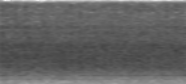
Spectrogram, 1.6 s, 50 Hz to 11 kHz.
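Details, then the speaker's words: Revived late-1920s Victor Jr fan, oscillator and gearbox working, motor still relatively cool after running: smooth, even airy rush with faint low motor hum and no grinding or ticking; no motor or bearing noise. Normal running. "I am amazed amazed at how well this thing runs no motor noise or bearing noise yet the motor is still relatively cool"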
